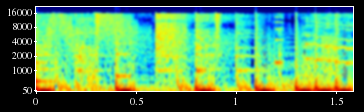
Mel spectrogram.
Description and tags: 150bpm.PCMCore Chipbreak 6
Breakbeats HardPCM videogames' sounds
